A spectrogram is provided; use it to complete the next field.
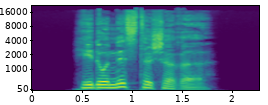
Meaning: inflection of hedonistisch: 1. strong/mixed nominative/accusative feminine singular comparative degree 2. strong nominative/accusative plural comparative degree
- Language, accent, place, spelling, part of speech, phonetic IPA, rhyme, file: German, Germany, Berlin, hedonistischere, adjective, [hedoˈnɪstɪʃəʁə], -ɪstɪʃəʁə, De-hedonistischere.ogg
